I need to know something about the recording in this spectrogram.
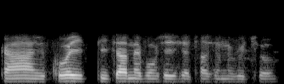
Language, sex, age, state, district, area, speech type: Maithili, male, 18-30, Bihar, Muzaffarpur, rural, conversation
